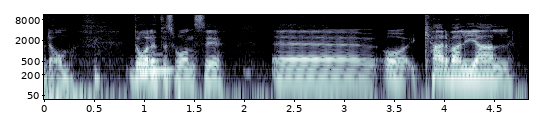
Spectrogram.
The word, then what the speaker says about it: Carvalhal: Carvalhal ska det uttalas. Det vi säger ju ofta fel. Vi blandar ihop portugisiska och spanska uttal hela tiden i den här podden.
